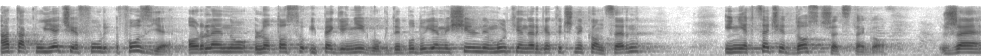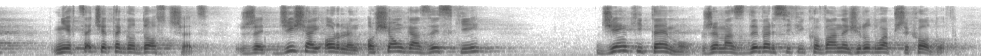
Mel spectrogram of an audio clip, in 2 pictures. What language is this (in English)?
Polish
